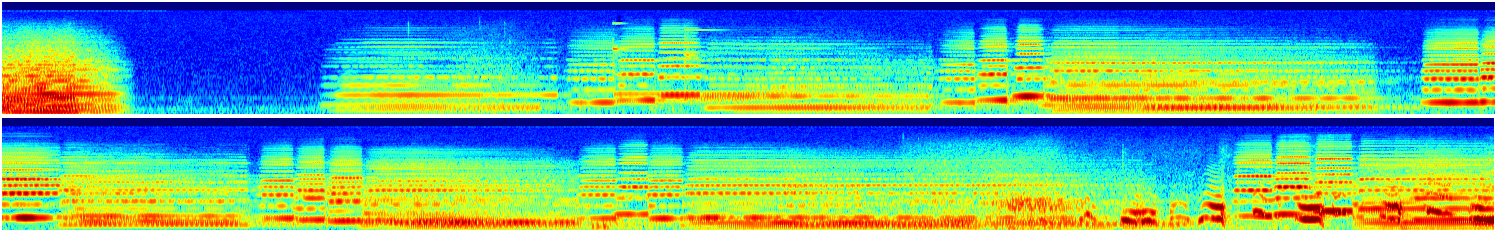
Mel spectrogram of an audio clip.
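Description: Accordion music playing a melody over held chords, starting after about a second of near silence.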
